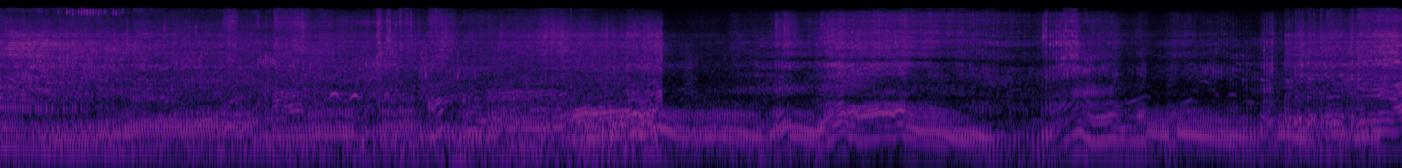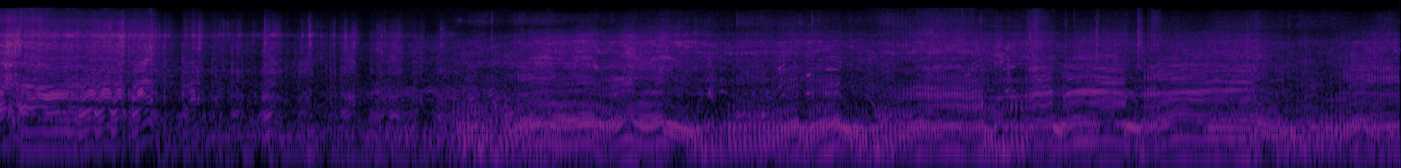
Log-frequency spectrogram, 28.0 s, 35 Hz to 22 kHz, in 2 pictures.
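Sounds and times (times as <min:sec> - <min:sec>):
motorcycle engine revving: 0:00.0 - 0:28.0.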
